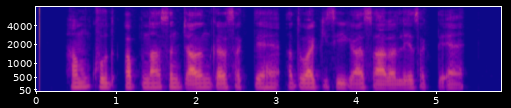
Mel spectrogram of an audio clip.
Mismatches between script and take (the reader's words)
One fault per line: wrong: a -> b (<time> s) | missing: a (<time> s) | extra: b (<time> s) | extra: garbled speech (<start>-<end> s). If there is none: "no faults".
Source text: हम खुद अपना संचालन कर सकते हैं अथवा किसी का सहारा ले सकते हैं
no faults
